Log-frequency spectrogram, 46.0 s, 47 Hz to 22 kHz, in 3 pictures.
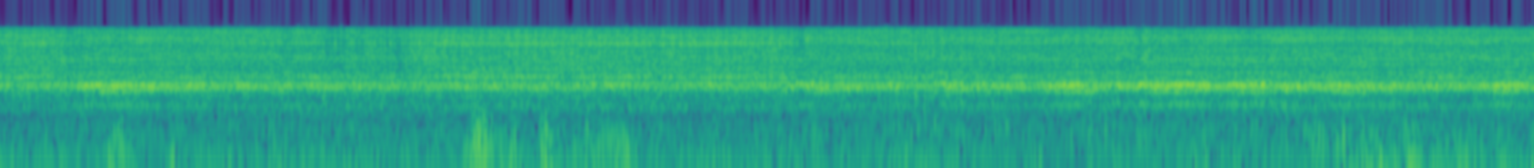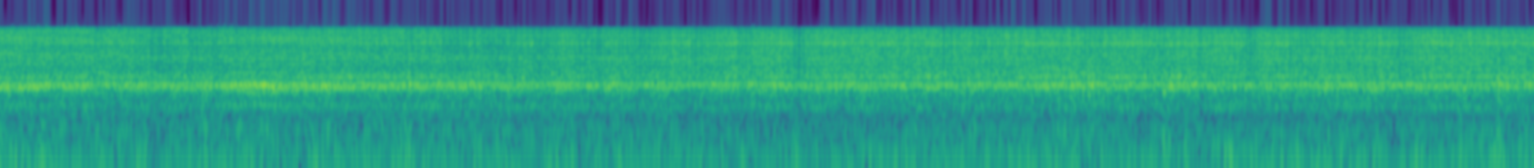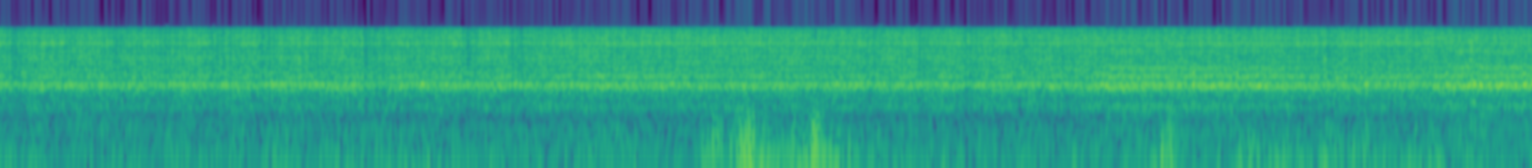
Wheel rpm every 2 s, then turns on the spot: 110, 110, 110, 110, 110, 110, 120, 110, 110, 110, 110, 110, 110, 110, 110, 110, 110, 120, 120, 110, 110, 110, 120.
none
